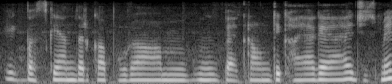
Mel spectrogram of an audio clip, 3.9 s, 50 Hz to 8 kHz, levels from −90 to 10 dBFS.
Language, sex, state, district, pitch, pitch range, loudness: Hindi, female, Haryana, Rohtak, 205 Hz, 200-215 Hz, -17 LUFS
